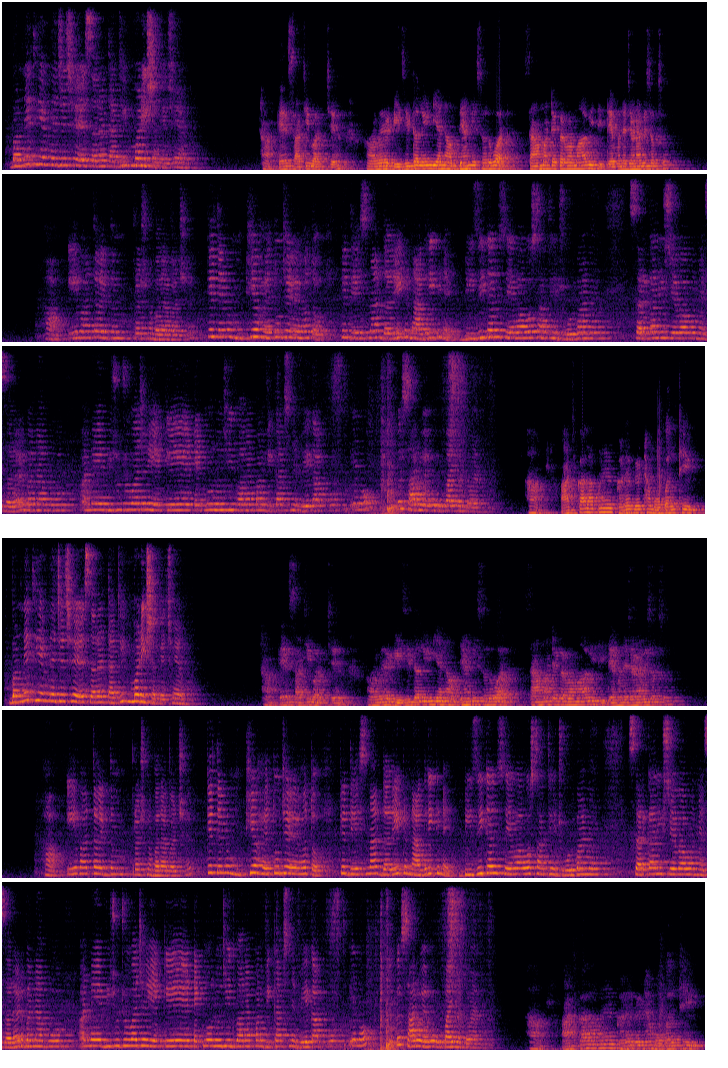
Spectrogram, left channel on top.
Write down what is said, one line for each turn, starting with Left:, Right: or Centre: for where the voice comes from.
Right: બંનેથી એમને જે છે એ સરળતાથી મળી શકે છે એમ
Left: હા, એ સાચી વાત છે. હવે ડિઝિટલ ઈન્ડિયા ના અભિયાન ની શરૂઆત શા માટે કરવામાં આવી તી તે મને જણાવી શકશો?
Right: હા, એ વાત એકદમ પ્રશ્ન બરાબર છે. કે તેનો મુખ્ય હેતુ જે એ હતો કે દેશના દરેક નાગરિકને ડિઝિટલ સેવાઓ સાથે જોડવાનો સરકારી સેવાઓને સરળ બનાવવો. અને બીજું જોવા જઈએ કે ટેકનોલોજી દ્વારા પણ વિકાસને વેગ આપવો. એનો એક જ સારો એવો ઉપાય હતો એમ.
Left: હા, આજકાલ આપણે ઘરે બેઠા મોબાઈલ થી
